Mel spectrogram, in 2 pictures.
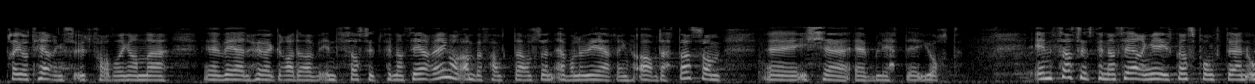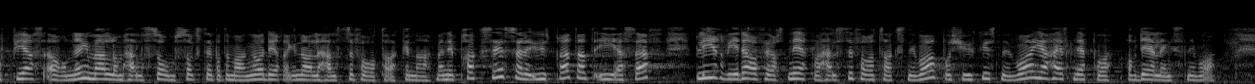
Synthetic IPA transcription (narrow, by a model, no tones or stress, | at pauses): pʰʁɪʊɾɪt̪ʰeːɾɪŋsʉ̰ːt̪fɔʁd̪ʁɪŋɑnəʋeːd̪ɦøːɡʁɑːd̪ɑʋɪ̰nsɑsʏt̪fɪnɑnsɪeːɾɪŋɔ̰ɡʔɑ̰nbəfɑːlt̪əɑlt̪sɔɛnʔɛ̰ʋɑlʉeːɾɪŋɑʋd̪ɛt̪ːəsɔm | ɪçːəɛblɪt̪̚d̪əjʊʁt̪ | ʔɪnsɑsɪt̪fɪnɑnsɪeːɾɪŋæɪʉːt̪̚ɡɑŋspʰʊŋkt̪əɛɪnʔʊpʰːjæːʁsɔ̰ʁnɪŋmɛlːɔmɦɛlsəɔʊmsɔɾɡsd̪ɛpɑʁt̪əmɑŋːəɔd̪ɪʁɛ̰ɡɪʊnɑːləɦɛlsəfoːʁət̪ʰɑ̰ːkənəmɛnɪpʰɾɑksɪsːɔæʁd̪ɛʉːt̪̚bʁɛt̪ːɑt̪ʰɪɛsɛfb̥liʁʋiːd̪əɾəføːʁt̪neːpʰɔɦɛlsəfoːʁət̪ʰɑːksnɪʋoːpʰɔçʉːkhʉːsnɪʋoːjɑːɦæɪlt̪neːpʰɔɑʋd̪eːlɪŋsnɪʋo̰ː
